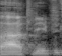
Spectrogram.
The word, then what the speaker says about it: Hartlieb: Hartlieb. Am I pronouncing it correctly now? Did I finally get it? You absolutely are, yeah. No, Hartlieb, L- that's the correct let way to pronounce it.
